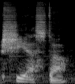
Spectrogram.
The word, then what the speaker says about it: Chiester: And also apparently it's pronounced Chiesta.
